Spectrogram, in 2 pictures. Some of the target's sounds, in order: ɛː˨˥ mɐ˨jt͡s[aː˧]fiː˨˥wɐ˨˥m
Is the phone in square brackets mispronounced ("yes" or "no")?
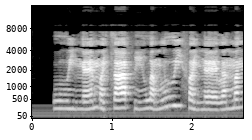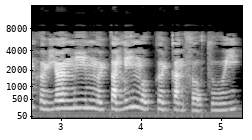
yes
